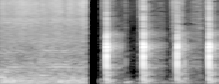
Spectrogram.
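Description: Background music cuts off abruptly just under a second in. It is followed by four evenly spaced sharp knocks, about three a second, as an intro sound effect.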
